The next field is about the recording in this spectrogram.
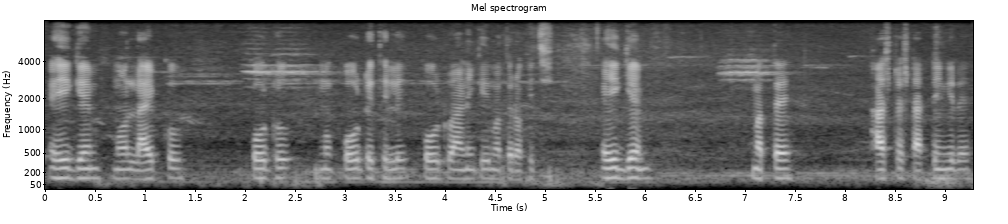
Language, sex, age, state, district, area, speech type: Odia, male, 18-30, Odisha, Ganjam, urban, spontaneous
